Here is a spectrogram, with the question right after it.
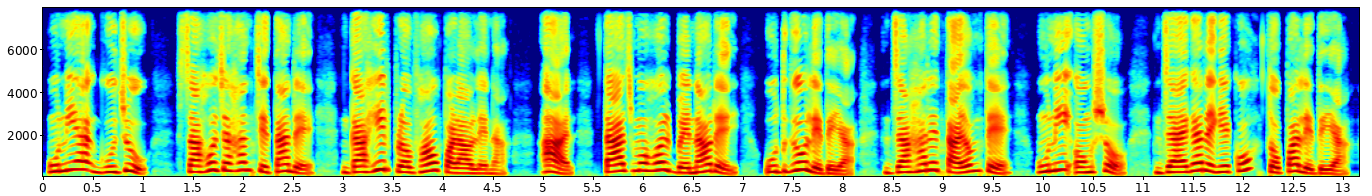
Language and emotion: Santali, neutral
